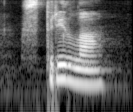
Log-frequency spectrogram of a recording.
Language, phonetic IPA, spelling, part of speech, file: Ukrainian, [stʲrʲiˈɫa], стріла, noun, Uk-стріла.ogg
- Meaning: arrow (projectile)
